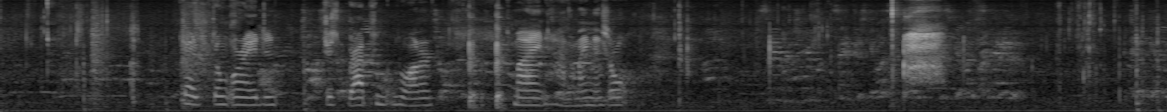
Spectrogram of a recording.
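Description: A young girl drinks from a plastic water bottle.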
